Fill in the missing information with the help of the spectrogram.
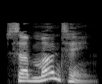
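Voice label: "submontane", British English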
